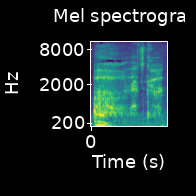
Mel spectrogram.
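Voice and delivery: breathy whisper after a long drink; whispered relief. Real, not acted. After a gulp from his jug, a whispered sigh of relief. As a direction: sigh it out, refreshed.

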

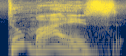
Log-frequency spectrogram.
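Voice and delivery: halting delivery with odd pauses; swooping, stop-start cadence; Christopher Walken. Acted. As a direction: speak in broken phrases, each peaking then dropping. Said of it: "let's hear Christopher Walken first".

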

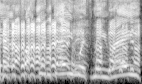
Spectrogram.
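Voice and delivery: high, loud Cockney gangster voice; menacing Cockney gangster snarl; Cockney accent. Retold or imitated. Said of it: "get [name] to do a Cockney accent".

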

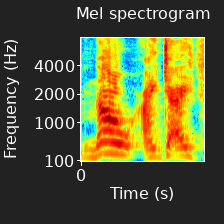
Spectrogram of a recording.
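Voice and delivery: high, loud stammer; too worked up to get it out; flustered. Retold or imitated. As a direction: splutter in mock panic. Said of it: "now I'm all flustered".

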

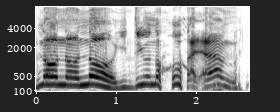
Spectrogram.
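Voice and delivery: put-on very loud, high French-accented protest; mad French accent. French fan rejects his apology, mock-furious French accent. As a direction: refuse angrily in a hammed-up French accent. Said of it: "they were both so mad".

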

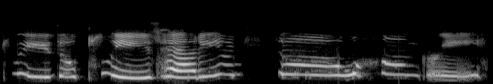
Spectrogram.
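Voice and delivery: high, drawn-out begging whimper; hammed-up moaning plea, stretched long. A narrator's reading. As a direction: pathetic whining dog, pleading hard. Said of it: "I whimper and moan".

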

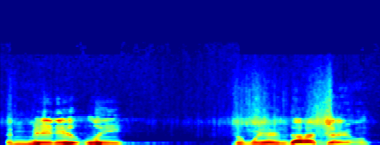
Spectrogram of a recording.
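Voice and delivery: usual speaking voice

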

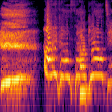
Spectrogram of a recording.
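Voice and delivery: high, very slow, laughing fake sob; hammed-up teary little girl; mock bawling child. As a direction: imitate a kid wailing in guilt. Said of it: "like, bawling".

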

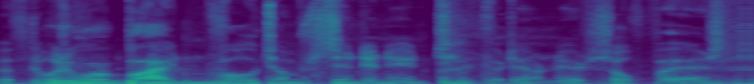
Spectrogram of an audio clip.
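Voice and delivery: gruff put-on boss voice; put-on character voice. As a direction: stay in the odd boss voice.

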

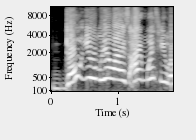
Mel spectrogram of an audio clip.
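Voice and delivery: high, loud shouted comeback; yelling back. Acted. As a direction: shout it right back over the storm. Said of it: "like, back at them".

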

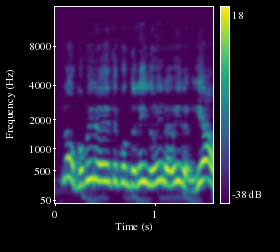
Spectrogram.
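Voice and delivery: high, hyped street voice; dominican accent. Retold or imitated. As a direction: push the clips on them, pitched high. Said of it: "fuera Henry".

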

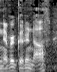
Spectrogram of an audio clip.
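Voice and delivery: usual speaking voice

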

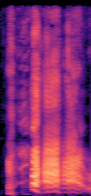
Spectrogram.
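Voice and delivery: short high laugh. Real, not acted. Laughing at own joke.

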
